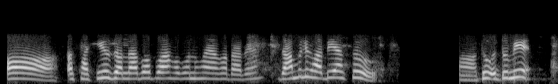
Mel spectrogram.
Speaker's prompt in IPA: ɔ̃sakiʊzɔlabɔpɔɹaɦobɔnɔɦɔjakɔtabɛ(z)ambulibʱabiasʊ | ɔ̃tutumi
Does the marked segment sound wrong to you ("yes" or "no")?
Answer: no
